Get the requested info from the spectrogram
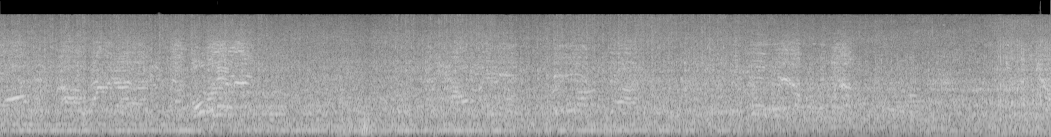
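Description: Vintage cars passing slowly one after another, their engines running at low speed with a steady low hum that fades about seven seconds in.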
